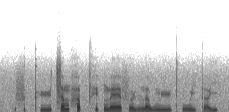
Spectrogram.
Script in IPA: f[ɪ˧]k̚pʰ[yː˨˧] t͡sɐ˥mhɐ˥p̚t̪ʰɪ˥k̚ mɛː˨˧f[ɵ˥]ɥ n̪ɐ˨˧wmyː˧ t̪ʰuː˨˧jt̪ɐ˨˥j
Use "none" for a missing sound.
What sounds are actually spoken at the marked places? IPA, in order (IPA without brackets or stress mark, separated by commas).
ɪ˧, yː˨˧, ɵ˨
